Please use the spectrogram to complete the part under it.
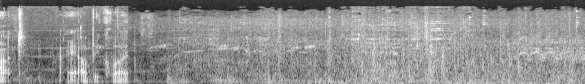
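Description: Horse hooves clop on a wooden floor.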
